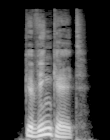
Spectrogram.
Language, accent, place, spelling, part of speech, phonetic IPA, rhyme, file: German, Germany, Berlin, gewinkelt, verb, [ɡəˈvɪŋkl̩t], -ɪŋkl̩t, De-gewinkelt.ogg
- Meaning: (verb) past participle of winkeln; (adjective) angled (bent at an angle)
